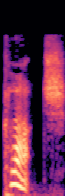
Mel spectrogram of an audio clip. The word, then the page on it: clutch: anglais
